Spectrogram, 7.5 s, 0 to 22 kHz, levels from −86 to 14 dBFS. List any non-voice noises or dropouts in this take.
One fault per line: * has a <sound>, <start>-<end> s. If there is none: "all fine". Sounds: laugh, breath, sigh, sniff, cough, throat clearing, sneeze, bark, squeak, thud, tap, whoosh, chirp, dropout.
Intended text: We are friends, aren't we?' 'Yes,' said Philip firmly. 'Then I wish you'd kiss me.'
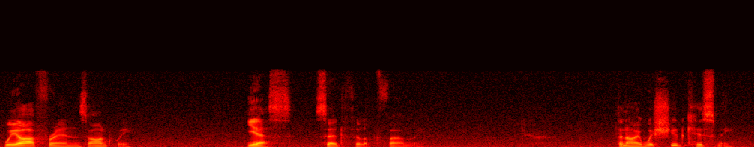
all fine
